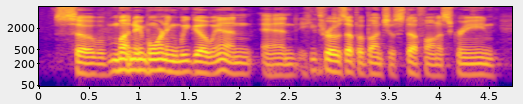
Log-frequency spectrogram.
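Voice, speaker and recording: A man with an ordinary speaking voice, fairly low in pitch, with ordinary pitch variation, on a very clean recording with a silent background. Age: 60s. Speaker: cancer patient testifying at hearing. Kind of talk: testimony.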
